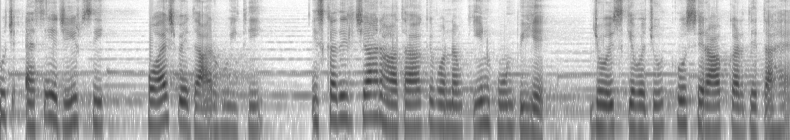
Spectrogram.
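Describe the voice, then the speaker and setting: A woman speaks with a fairly low pitch. Music plays in the background. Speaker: storyteller. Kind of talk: horror story narration.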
